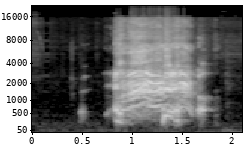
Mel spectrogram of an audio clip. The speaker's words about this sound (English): I have cough and hiccups. Bummer. By the way, right before we went on air, I was drinking some water, and it went down the wrong tube.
